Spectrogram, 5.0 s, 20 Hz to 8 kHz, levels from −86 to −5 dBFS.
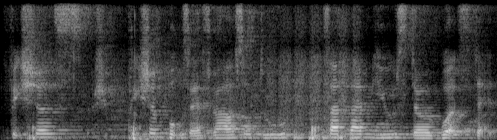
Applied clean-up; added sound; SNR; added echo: none; Snare drum; 11 dB; reverberation time 1.1 s.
